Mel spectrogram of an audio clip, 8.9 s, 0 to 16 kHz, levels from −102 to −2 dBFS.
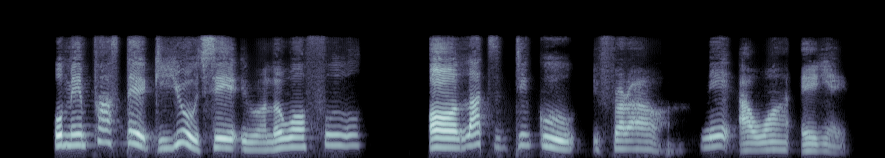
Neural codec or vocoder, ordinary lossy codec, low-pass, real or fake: codec, 16 kHz, 0.5 kbps, X-Codec, WavLM features, trained on Multilingual LibriSpeech; none; 7.2 kHz; fake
